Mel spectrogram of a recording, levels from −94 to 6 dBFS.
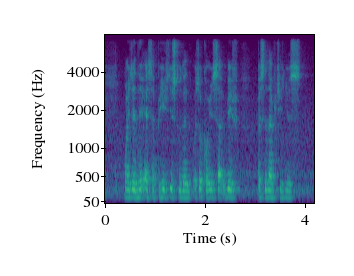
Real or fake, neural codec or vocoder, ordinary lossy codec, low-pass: real; none; none; 7.2 kHz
